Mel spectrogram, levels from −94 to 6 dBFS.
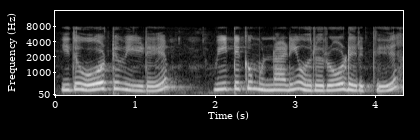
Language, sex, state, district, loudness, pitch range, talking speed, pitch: Tamil, female, Tamil Nadu, Nilgiris, -15 LUFS, 220-275 Hz, 110 wpm, 245 Hz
